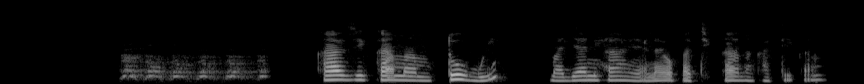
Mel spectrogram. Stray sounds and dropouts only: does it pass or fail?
fail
